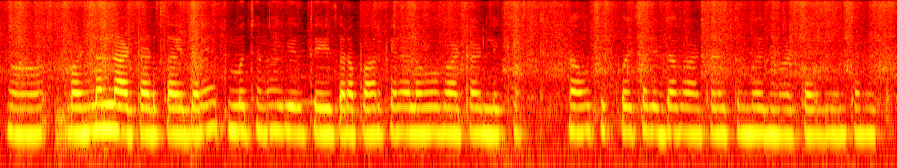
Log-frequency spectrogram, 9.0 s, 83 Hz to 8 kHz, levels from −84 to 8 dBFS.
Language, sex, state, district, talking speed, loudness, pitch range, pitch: Kannada, female, Karnataka, Shimoga, 135 wpm, -17 LUFS, 210-220 Hz, 215 Hz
